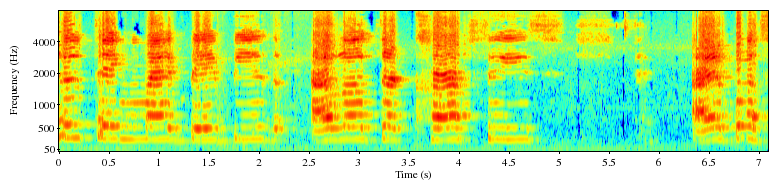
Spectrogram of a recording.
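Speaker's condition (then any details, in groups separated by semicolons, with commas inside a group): Acquired brain injury; cannot talk as before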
